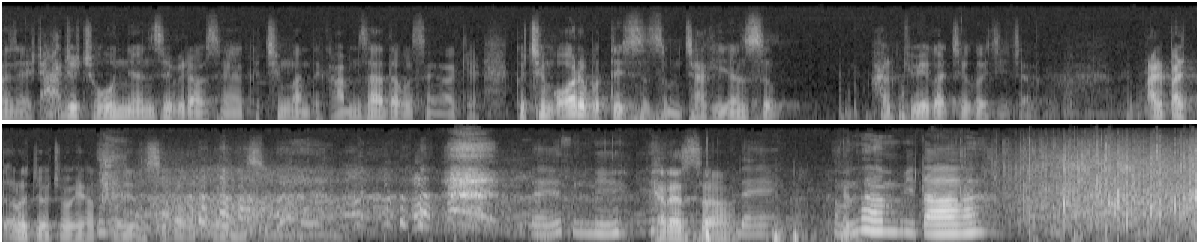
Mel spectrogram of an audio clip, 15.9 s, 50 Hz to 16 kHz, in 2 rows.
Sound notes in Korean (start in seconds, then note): 8.6 청중 웃음; 14.5 청중 박수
